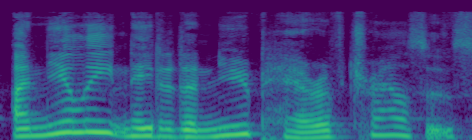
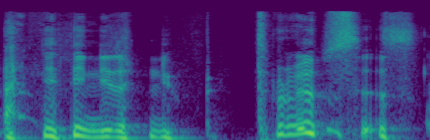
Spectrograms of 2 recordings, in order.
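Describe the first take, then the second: First: It is said in the speaker's normal accent. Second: It is said in a put-on Scottish accent.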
